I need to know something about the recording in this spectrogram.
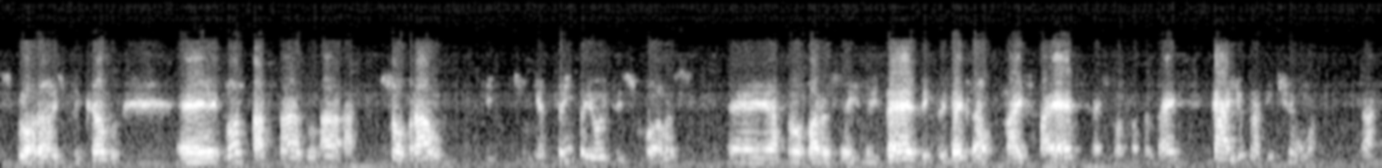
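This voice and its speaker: A man's voice: medium pitch, sing-song, moderate pace, breathy edge. A man Brazil's Northeast calling into a radio show on a crackly, cutting-out phone line, speaking in an emphatic, accusatory and defiant way. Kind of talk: impassioned phone-in denunciation.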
